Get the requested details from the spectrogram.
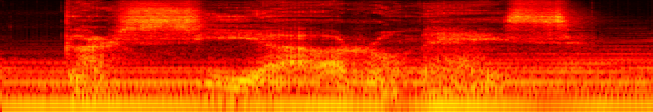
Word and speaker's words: Garcia Romez: It is Garcia Romez. – Is it pronounced scary like that, or? – Yes, that is an actual intonation.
